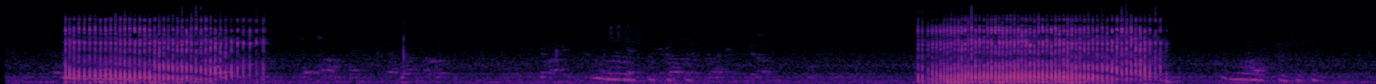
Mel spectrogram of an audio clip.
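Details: Cat snoring: two long, loud, rough rasping breaths about six seconds apart, each lasting nearly two seconds, with softer wheezy breathing and faint clicks in between.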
